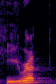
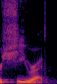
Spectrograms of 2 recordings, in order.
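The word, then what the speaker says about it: herut (חברות): So the Hebrew word for fellowship is herut or shirut, and it's spelled this way, C-H-A-V-E-R-U-T. It's pronounced herut or shirut.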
